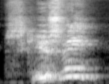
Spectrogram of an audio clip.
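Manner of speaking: very high, incredulous question; retold disbelief, pitch shooting way up; acted bafflement. Shopper answering a strange man, high-pitched acted bafflement. Acting out his baffled reaction.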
